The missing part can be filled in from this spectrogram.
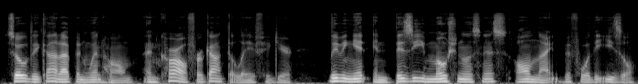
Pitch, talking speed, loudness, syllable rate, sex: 115 Hz, 215 wpm, -19 LUFS, 5.8 syllables/s, male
